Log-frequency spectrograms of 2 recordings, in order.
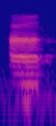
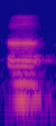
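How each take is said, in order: First: The h sound is said with a smile. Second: The h sound is said without a smile. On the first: The speaker calls it right. "Ha itu kan dibaca senyum" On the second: The speaker calls it wrong. "bukan ha"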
